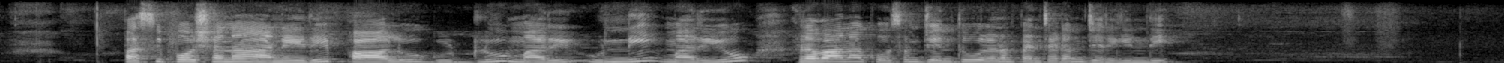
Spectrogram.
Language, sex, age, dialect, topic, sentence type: Telugu, female, 25-30, Southern, agriculture, statement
